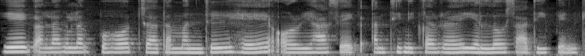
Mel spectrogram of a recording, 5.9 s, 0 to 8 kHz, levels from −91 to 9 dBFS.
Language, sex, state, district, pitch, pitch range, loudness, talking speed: Hindi, female, Arunachal Pradesh, Longding, 220 Hz, 215-230 Hz, -16 LUFS, 185 wpm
